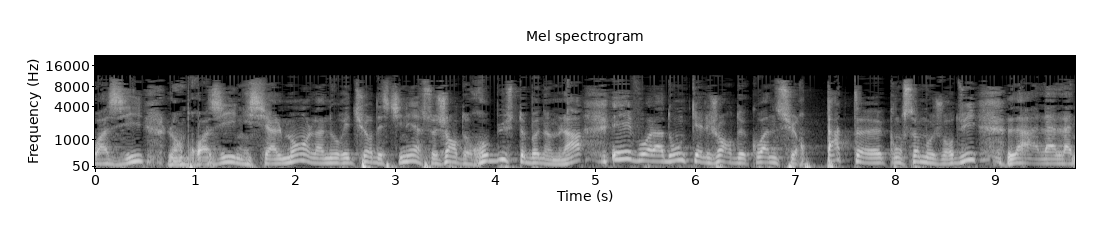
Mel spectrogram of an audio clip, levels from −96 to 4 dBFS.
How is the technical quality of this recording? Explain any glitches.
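The quality is compromised by one fault running through the whole recording. A resampler restarted on every block, apparently converting 48 kHz down to 24 kHz in separate 40 ms chunks, so each block edge lacks its true neighbouring samples and carries a small error. These errors recur at 25 Hz, producing a low, regular ticking buzz whenever sound is present.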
